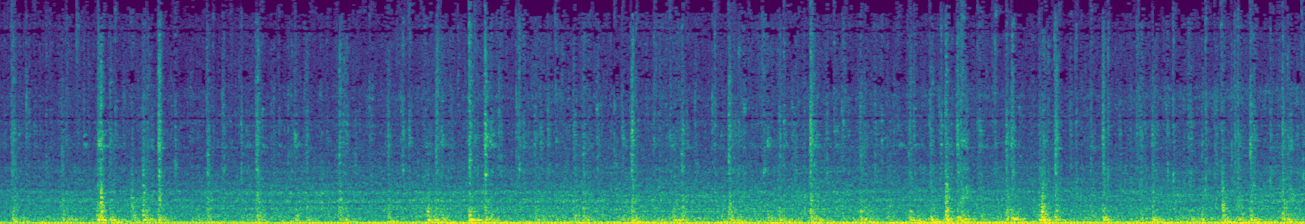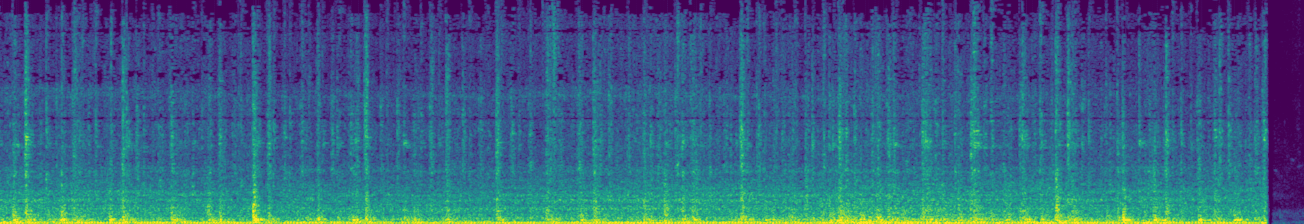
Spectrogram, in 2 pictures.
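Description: Tractor engine running steadily while a feed-out wagon's conveyor throws silage out the side, with frequent short clattering knocks over the drone. It cuts off just before the end.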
